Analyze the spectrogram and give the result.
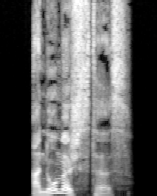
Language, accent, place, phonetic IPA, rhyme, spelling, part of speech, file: German, Germany, Berlin, [aˈnoːmɪʃstəs], -oːmɪʃstəs, anomischstes, adjective, De-anomischstes.ogg
- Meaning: strong/mixed nominative/accusative neuter singular superlative degree of anomisch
